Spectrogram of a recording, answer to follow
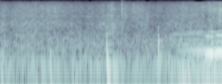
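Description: Footsteps of a man walking off, three steps about half a second apart over a faint hiss. Music comes in at the very end.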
